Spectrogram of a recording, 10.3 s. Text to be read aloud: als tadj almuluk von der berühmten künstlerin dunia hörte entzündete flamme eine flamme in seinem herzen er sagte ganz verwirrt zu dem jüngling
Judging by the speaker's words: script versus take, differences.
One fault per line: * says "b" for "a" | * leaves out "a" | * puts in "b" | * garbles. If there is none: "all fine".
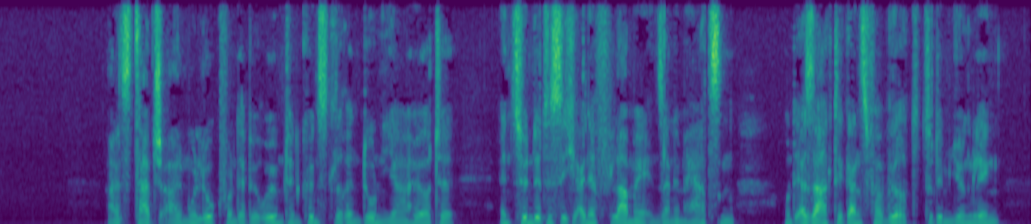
* says "sich" for "flamme"
* puts in "und"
